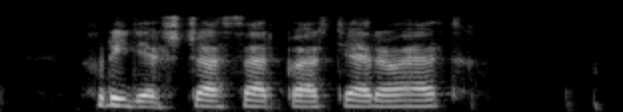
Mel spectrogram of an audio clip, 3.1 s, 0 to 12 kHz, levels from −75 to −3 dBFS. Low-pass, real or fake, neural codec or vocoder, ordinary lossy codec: 7.2 kHz; fake; codec, 16 kHz, 4.8 kbps, FACodec; Opus, 64 kbps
